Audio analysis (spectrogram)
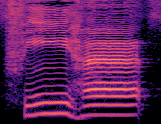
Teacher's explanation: جب بھی یا ساکن سے پہلے زیر آئے گی تو آواز 2 کاؤنٹ کے لیے اوپر جائے گی، مد طبیعی بنے گی، مد اصلی بنے گی.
